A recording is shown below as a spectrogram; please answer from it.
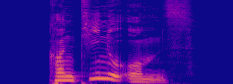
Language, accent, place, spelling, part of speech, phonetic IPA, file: German, Germany, Berlin, Kontinuums, noun, [ˌkɔnˈtiːnuʊms], De-Kontinuums.ogg
- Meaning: genitive singular of Kontinuum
